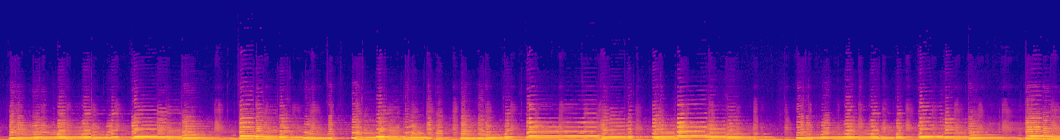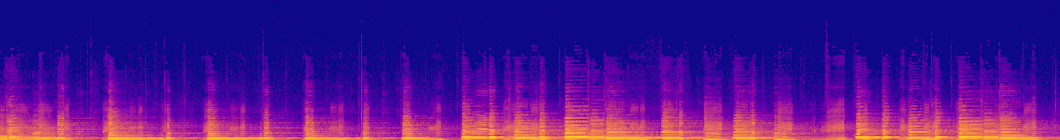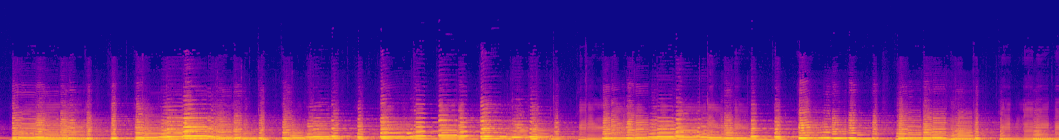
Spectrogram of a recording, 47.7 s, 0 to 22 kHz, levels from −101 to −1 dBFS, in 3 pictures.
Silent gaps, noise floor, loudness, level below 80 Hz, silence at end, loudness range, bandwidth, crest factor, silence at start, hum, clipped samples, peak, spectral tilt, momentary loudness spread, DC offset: none; -41 dBFS; -19 LUFS; -46 dBFS; 0 s; 5 LU; 8 kHz; 18 dB; 0 s; none; under 0.1%; 0 dBFS; -7.5 dB/octave; 10 LU; under 0.1%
